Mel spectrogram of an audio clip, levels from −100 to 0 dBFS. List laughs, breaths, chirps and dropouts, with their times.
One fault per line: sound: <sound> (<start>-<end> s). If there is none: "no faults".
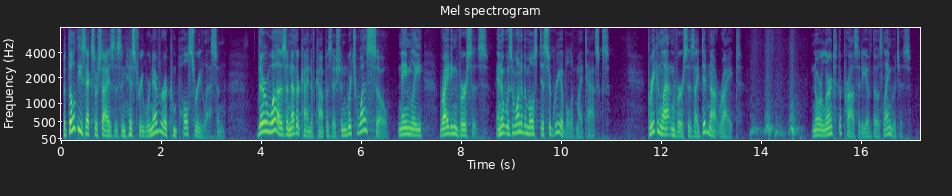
sound: whoosh (13.8-14.9 s)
